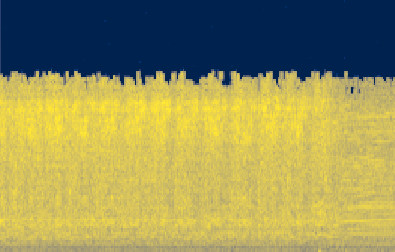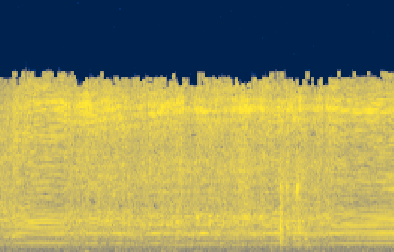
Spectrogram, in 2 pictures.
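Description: Braun electric foil shaver buzzing steadily as it is run over neck stubble, with a few faint knocks.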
